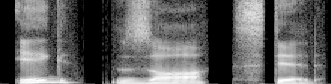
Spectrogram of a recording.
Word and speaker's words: exhausted: It has three syllables. Listen. ig zasted. The stress, the most powerful part of the word is on the second syllable, zah. Let's break it down. The first part is ig. Not x, but ig. The second part is the strongest. Zah. Zah. It has that same z sound from goes.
